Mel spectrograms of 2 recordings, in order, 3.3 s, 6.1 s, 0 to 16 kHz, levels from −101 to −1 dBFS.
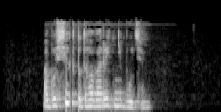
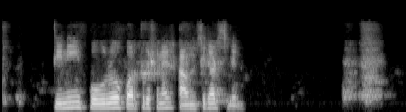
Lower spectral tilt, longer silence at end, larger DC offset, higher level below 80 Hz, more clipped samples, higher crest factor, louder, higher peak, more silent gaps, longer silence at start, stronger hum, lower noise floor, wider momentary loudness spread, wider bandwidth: second, -4 dB/octave vs -7.5 dB/octave; first, 1.1 s vs 0.4 s; neither; first, -52 dBFS vs -70 dBFS; neither; about the same, 18 dB vs 20 dB; first, -16 LUFS vs -23 LUFS; first, 0 dBFS vs -6 dBFS; neither; first, 0.65 s vs 0.3 s; neither; second, -80 dBFS vs under -90 dBFS; second, 13 LU vs 19 LU; first, 8.2 kHz vs 7.4 kHz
